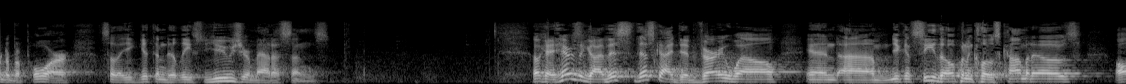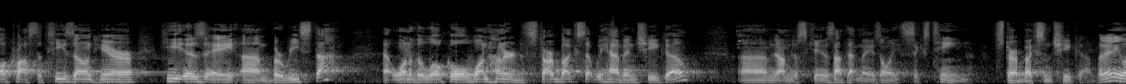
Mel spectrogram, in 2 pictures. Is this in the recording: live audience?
yes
